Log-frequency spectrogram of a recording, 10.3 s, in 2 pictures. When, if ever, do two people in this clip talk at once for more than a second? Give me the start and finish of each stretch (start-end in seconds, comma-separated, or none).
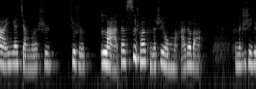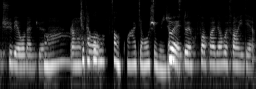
none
